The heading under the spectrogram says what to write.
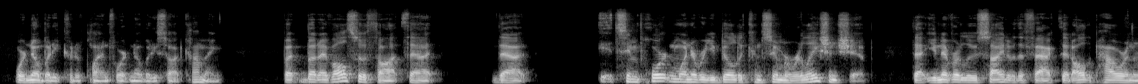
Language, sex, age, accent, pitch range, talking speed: English, male, 40-59, American, 90-110 Hz, 210 wpm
